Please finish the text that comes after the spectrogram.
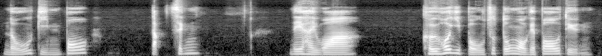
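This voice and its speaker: A man's voice: mid-range voice, expressive, a little slow, no room sound, muffled recording, lightly acted. A man acting a haunted, bitter fugitive in an audio drama, with a brooding delivery. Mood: fearful. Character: haunted, bitter man hiding for thirty years, resigned.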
